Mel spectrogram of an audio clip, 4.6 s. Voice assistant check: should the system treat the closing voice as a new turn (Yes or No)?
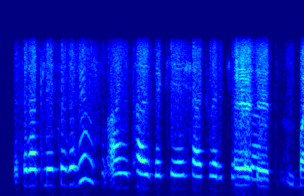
Yes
